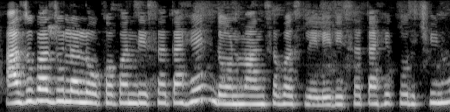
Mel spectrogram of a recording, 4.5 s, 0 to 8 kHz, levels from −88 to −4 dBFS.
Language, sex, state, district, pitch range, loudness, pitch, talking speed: Marathi, female, Maharashtra, Mumbai Suburban, 225-260 Hz, -21 LUFS, 245 Hz, 145 wpm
